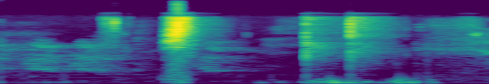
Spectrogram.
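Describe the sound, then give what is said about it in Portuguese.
The speaker's own small dogs bark a few times, with a sharp yelp followed by a cluster of higher-pitched barks and yips over faint background noise. “É, minhas cachorrinhas estão latindo aqui, não sei se dá para ouvir.”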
